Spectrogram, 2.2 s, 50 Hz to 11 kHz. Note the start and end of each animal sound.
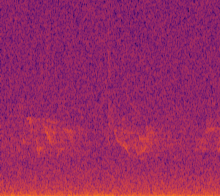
0.0s-2.2s: Red-eyed Vireo (Vireo olivaceus)

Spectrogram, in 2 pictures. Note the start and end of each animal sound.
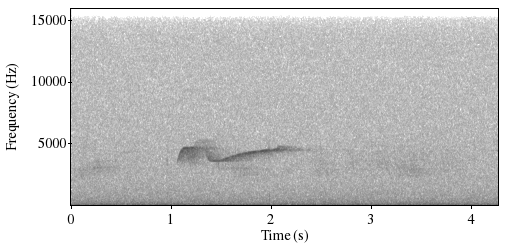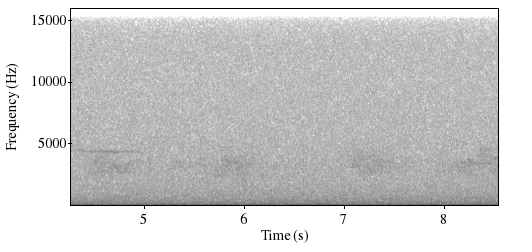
0.0s-8.5s: Red-eyed Vireo (Vireo olivaceus)
0.8s-2.5s: Eastern Wood-Pewee (Contopus virens)
3.8s-5.4s: Black-throated Green Warbler (Setophaga virens)

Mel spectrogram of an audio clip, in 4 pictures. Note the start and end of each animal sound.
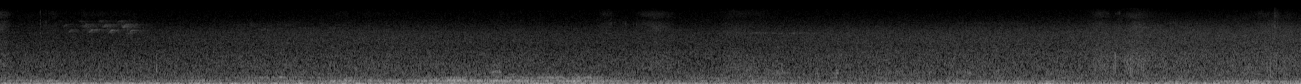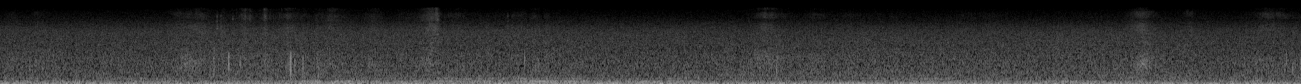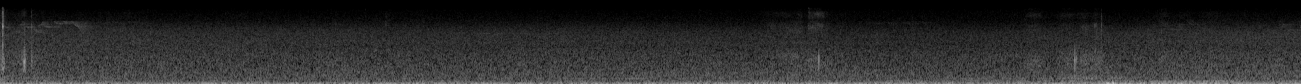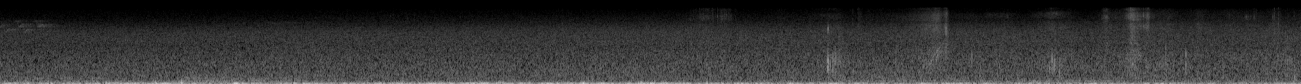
0.4s-1.7s: American Redstart (Setophaga ruticilla)
25.5s-27.2s: American Redstart (Setophaga ruticilla)
38.4s-39.9s: American Redstart (Setophaga ruticilla)

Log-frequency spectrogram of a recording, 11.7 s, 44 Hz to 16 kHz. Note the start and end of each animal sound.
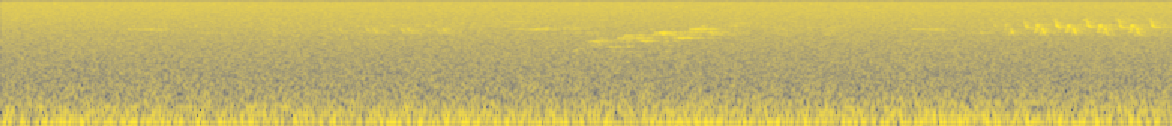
1.2s-2.4s: Black-capped Chickadee (Poecile atricapillus)
3.2s-4.6s: Ovenbird (Seiurus aurocapilla)
5.2s-6.2s: Black-capped Chickadee (Poecile atricapillus)
5.8s-7.5s: Swainson's Thrush (Catharus ustulatus)
9.1s-10.1s: Black-capped Chickadee (Poecile atricapillus)
9.9s-11.7s: Ovenbird (Seiurus aurocapilla)

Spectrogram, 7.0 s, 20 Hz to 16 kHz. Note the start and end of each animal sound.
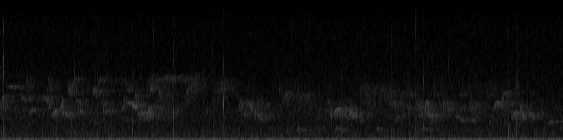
0.0s-3.0s: Indigo Bunting (Passerina cyanea)
0.0s-7.0s: Red-eyed Vireo (Vireo olivaceus)
3.5s-5.4s: American Crow (Corvus brachyrhynchos)
4.4s-6.3s: Ovenbird (Seiurus aurocapilla)
4.7s-7.0s: Rose-breasted Grosbeak (Pheucticus ludovicianus)

